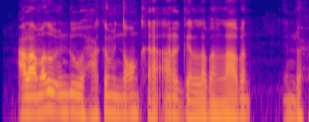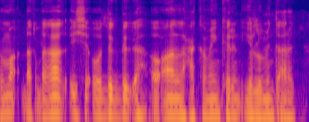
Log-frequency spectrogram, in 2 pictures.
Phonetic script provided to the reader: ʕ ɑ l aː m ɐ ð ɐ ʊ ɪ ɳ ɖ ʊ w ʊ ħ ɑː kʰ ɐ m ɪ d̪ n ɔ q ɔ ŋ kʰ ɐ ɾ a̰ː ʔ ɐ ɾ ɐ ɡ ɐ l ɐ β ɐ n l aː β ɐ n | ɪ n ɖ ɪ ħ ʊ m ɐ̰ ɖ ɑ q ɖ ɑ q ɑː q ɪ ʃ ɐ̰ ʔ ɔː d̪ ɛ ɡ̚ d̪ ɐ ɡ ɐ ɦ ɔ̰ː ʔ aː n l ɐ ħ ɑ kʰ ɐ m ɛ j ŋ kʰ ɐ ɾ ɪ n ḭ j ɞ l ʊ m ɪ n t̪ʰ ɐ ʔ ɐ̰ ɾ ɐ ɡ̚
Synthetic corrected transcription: ʕ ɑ l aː m ɐ ð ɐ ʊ ɪ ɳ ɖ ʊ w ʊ ħ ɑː kʰ ɐ m ɪ d̪ n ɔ q ɔ ŋ kʰ ɐ ɾ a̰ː ʔ ɐ ɾ ɐ ɡ ɐ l ɐ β ɐ n l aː β ɐ n | ɪ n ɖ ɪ ħ ʊ m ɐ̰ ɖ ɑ q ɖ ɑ q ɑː q ɪ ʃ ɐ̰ ʔ ɔː d̪ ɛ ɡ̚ d̪ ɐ ɡ ɐ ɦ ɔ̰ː ʔ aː n l ɐ ħ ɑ kʰ ɐ m ɛ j ŋ kʰ ɐ ɾ ɪ n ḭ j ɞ l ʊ m ɪ n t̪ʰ ɐ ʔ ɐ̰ ɾ ɐ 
